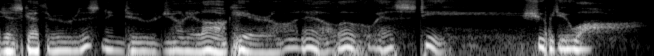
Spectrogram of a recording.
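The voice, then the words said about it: Radio DJ voice. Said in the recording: “That was your DJ voice?”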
